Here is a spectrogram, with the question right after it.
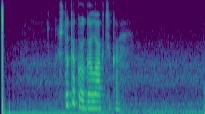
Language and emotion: Russian, neutral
